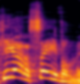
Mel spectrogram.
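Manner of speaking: high, urgent plea through the glass; desperate high cry; pleading shout. Retold or imitated. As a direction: beg them to save him. Flash banging on glass, pleading.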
